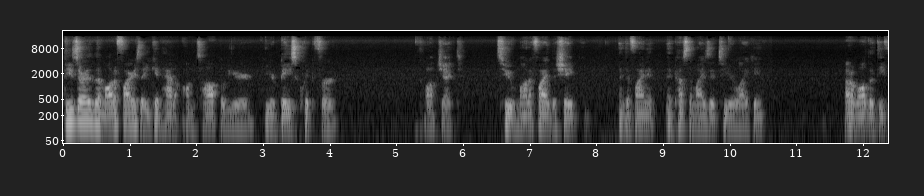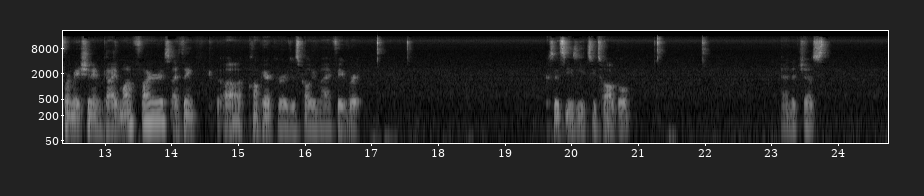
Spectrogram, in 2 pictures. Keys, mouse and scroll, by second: 1.0-1.7 scroll down 2, 17.1-21.2 drag, 21.9-24.7 drag.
